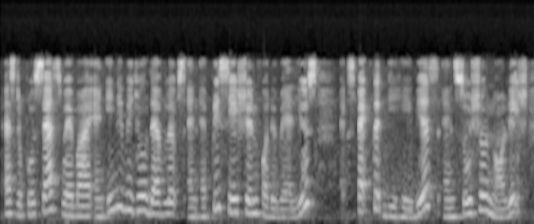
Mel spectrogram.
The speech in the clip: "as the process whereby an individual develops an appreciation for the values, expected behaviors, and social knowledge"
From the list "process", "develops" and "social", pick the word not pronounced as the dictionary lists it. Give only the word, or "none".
none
